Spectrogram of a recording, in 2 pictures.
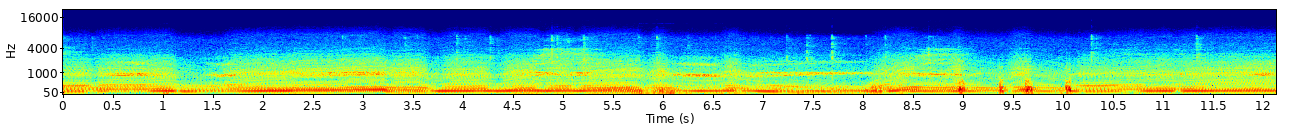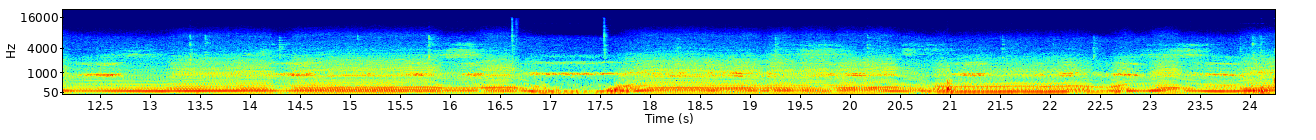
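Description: A classic muscle car with a drift-spec setup slides through BeamNG, its engine revving hard and continuously, pitch surging and dipping as the throttle is worked, loud and close throughout.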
